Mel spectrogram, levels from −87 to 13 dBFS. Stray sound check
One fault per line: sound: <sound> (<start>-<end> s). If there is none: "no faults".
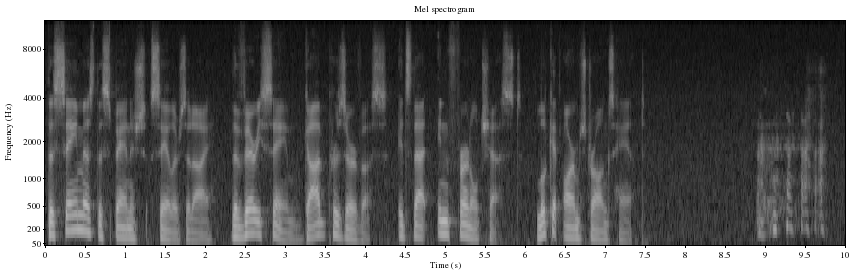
sound: laugh (8.9-9.8 s)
